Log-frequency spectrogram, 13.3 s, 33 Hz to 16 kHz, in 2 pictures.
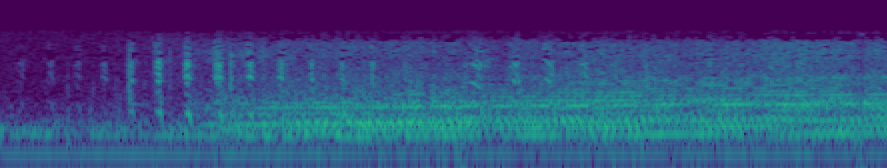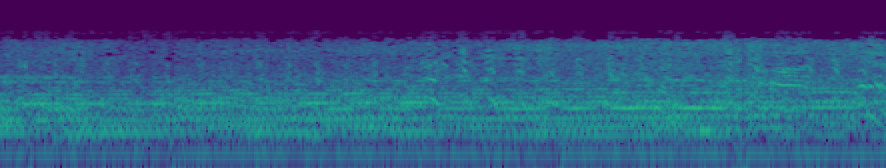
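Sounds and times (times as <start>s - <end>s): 
airplane engines roaring during takeoff: 0.0s - 13.2s
man laughing: 0.0s - 13.2s.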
